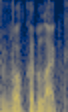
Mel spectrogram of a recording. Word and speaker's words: Volkodlak: It's almost how I would pronounce werewolf in my country, except I wouldn't say Volkodlak, I would say Volkodlak without the O.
